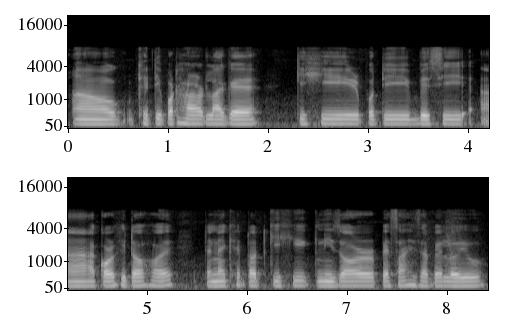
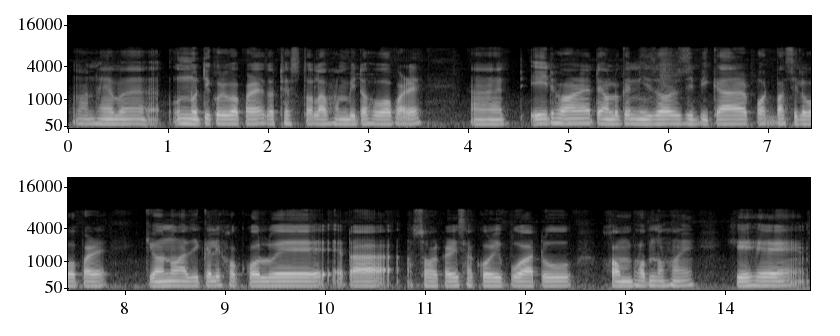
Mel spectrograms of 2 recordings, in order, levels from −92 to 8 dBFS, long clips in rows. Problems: constant background noise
